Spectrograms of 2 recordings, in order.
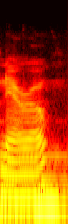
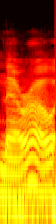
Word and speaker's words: Nero: basically way back when at the beginning of narrow which is long gone uh way back when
